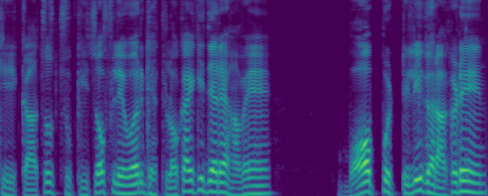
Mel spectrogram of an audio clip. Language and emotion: Goan Konkani, fearful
